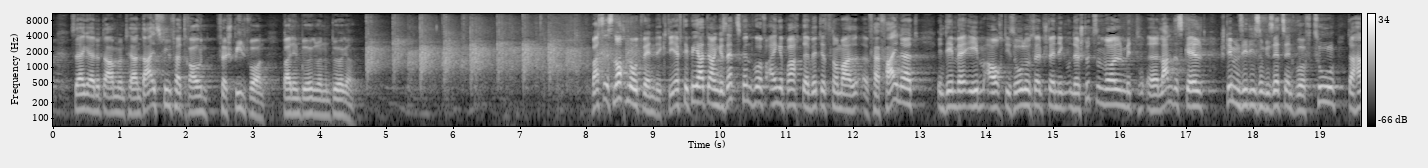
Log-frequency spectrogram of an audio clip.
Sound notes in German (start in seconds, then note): 4.6 Beifall Freie Demokraten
